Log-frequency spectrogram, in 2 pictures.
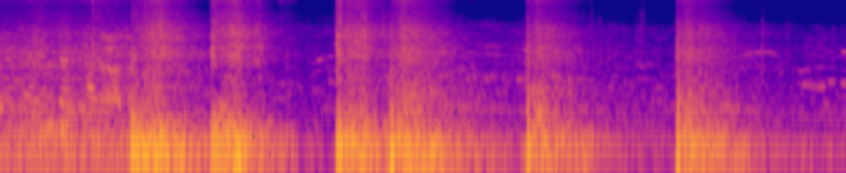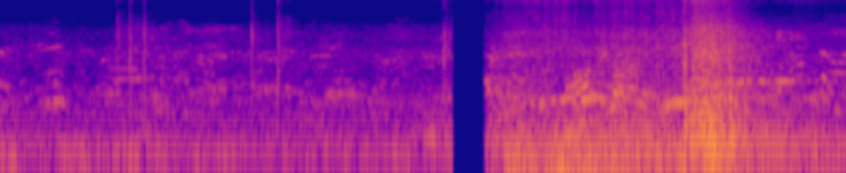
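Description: Fireworks explode with loud booming bangs.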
